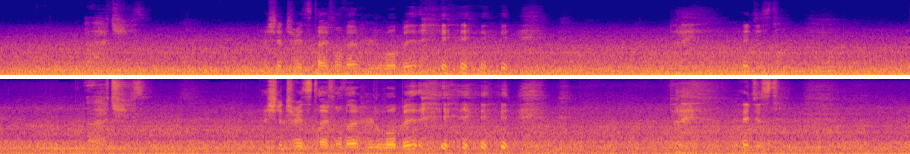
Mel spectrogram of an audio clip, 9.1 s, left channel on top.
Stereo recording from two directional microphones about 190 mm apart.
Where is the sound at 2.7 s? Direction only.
50° right (ahead or behind).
